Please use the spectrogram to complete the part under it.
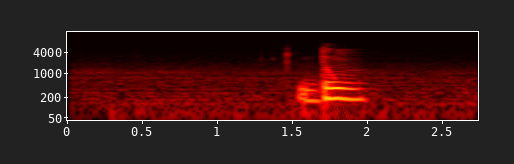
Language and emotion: Russian, neutral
